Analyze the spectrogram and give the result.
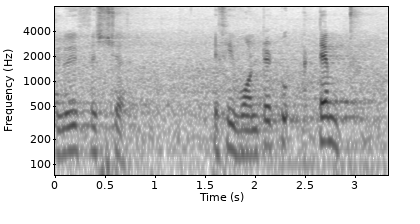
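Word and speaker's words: Louis Fischer: The spelling shows it Louis Fisher, but the name will be pronunciated as Louis Fisher.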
